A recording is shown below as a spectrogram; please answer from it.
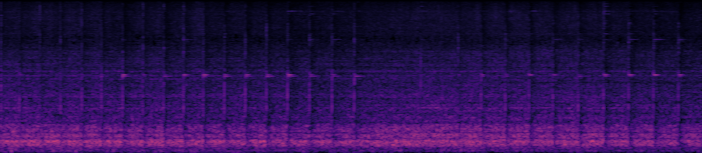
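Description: Hand hammer forging a red-hot steel billet on an anvil: steady blows at about three a second, each with a short metallic ring, over a steady low hum.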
